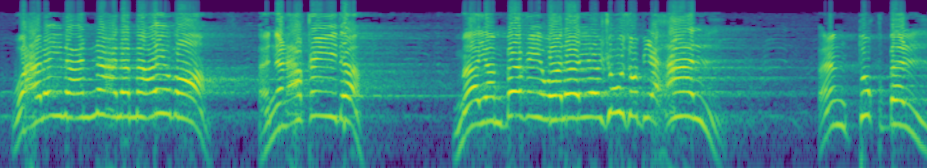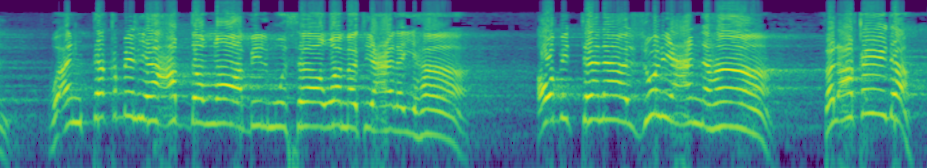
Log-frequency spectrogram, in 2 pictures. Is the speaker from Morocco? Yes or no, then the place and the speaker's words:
no; Yemen; اللهم ادفع عن بلادنا اليمن وسائر بلاد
